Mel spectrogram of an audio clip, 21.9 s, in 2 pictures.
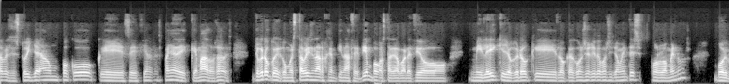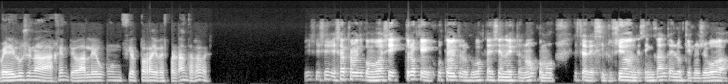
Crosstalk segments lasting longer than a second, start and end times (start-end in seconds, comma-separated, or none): none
